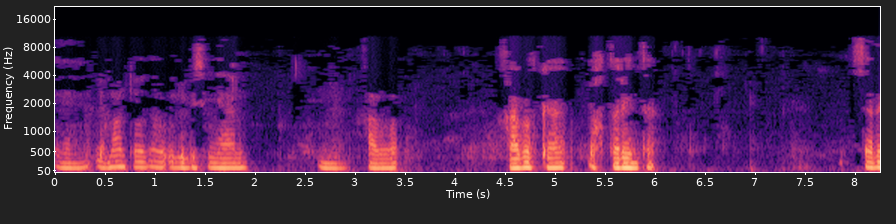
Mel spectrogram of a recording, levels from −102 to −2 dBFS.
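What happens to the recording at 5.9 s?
Around 5.9 s the speech sounds ringing and washy, with a hiss that swells and fades with each syllable and nothing above 10.4 kHz. This runs through the whole clip and is likely heavy WMA compression at a low bitrate, near 24 kbps: long transform blocks smear quantisation noise over tens of milliseconds, and weak high components are zeroed.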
